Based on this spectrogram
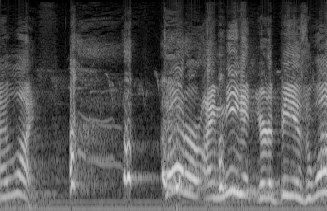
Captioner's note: Dorine laughing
